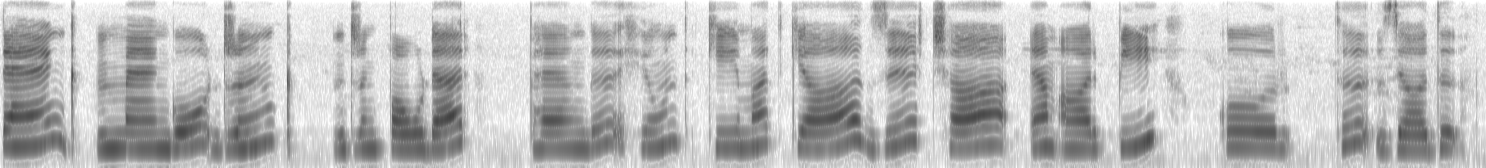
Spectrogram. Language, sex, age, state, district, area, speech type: Kashmiri, female, 18-30, Jammu and Kashmir, Ganderbal, rural, read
